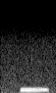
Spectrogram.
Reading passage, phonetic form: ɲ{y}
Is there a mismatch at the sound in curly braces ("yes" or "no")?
yes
